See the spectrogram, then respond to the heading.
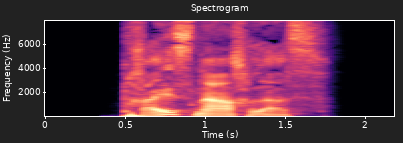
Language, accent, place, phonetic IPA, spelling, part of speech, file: German, Germany, Berlin, [ˈpʁaɪ̯sˌnaːxlas], Preisnachlass, noun, De-Preisnachlass.ogg
- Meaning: discount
